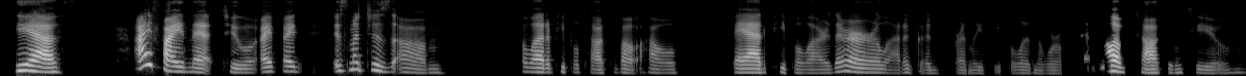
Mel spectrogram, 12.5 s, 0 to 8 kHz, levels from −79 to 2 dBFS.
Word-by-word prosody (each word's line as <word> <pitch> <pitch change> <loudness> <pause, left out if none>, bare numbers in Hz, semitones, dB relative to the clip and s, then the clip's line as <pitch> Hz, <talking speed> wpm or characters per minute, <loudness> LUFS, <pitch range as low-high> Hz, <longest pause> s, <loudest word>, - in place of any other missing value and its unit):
Yes. 190 -7 +6 0.7
I 450 - +6
find 190 -5 +5
that 160 -2 0
too. 145 -3 -11
I 175 +3 0
find 190 -1 -5 0.3
As 210 +1 -7
much 270 -2 -6
as, 215 -7 -4
um, 145 -4 -11 0.8
a - - -13
lot 165 -1 -1
of 160 - -10
people 160 -3 -17
talk 130 -1 -11
about 145 -4 -12
how 135 -1 -15 0.5
bad 150 -1 +1
people 140 -5 -17
are, 130 0 -14
there 175 -3 -3
are - - -8
a 145 - -9
lot 135 -1 -18
of 145 - -17
good 125 -1 -22 0.2
friendly 120 0 -22
people 125 0 -25
in 120 - -22
the 115 - -25
world 115 0 -23 0.2
that 115 - -22 0.2
love 190 -4 +7 0.2
talking 140 0 -4
to 140 - -18
you. 130 0 -19
150 Hz, 180 wpm, -24 LUFS, 135-175 Hz, 0.8 s, love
